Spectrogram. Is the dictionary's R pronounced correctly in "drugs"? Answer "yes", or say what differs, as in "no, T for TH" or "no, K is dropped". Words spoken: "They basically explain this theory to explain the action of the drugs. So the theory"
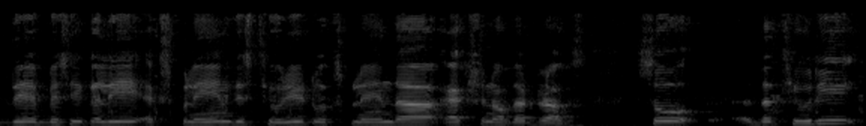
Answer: yes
